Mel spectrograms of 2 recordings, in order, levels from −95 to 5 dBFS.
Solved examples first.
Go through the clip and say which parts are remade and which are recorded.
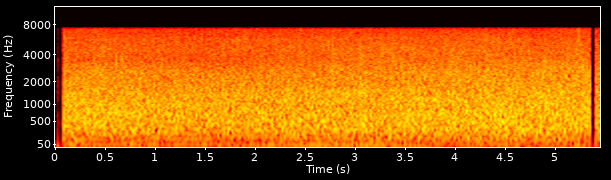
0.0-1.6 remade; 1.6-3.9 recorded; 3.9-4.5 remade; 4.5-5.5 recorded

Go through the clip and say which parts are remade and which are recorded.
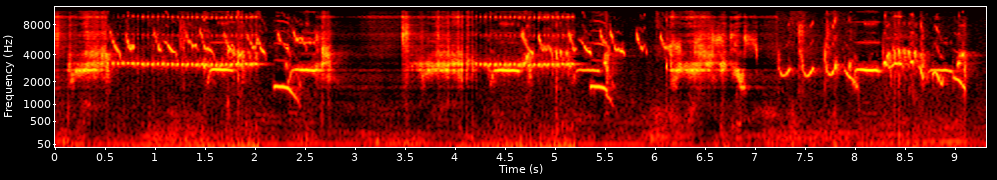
0.0-0.5 remade; 0.5-2.6 recorded; 2.6-4.2 remade; 4.2-6.1 recorded; 6.1-7.2 remade; 7.2-9.3 recorded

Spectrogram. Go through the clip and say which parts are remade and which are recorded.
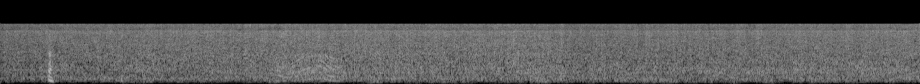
0.0-2.1 remade; 2.1-2.7 recorded; 2.7-4.5 remade; 4.5-5.7 recorded; 5.7-9.2 remade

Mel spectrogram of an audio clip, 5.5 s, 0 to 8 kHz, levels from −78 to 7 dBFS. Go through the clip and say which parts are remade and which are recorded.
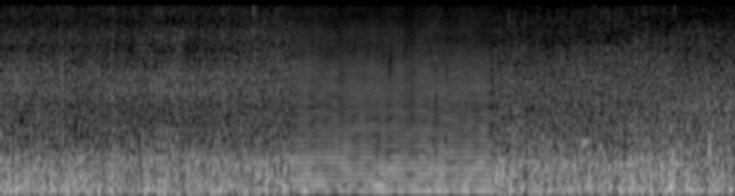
0.0-2.2 recorded; 2.2-3.7 remade; 3.7-5.5 recorded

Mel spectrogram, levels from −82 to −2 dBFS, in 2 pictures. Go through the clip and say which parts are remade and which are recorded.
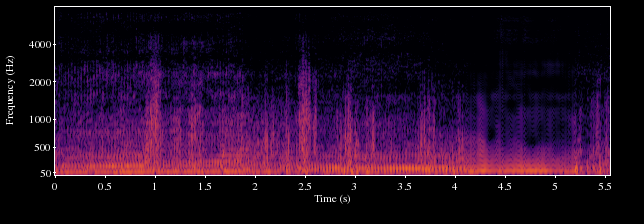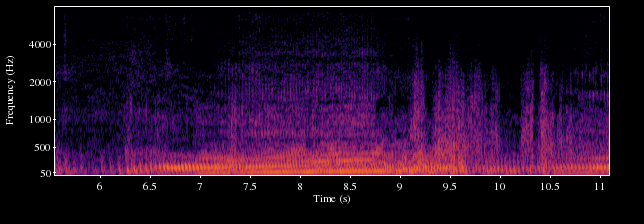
0.0-4.1 recorded; 4.1-5.2 remade; 5.2-11.1 recorded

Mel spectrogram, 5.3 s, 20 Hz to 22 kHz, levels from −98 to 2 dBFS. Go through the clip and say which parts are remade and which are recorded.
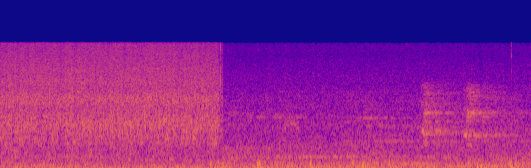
0.0-5.3 recorded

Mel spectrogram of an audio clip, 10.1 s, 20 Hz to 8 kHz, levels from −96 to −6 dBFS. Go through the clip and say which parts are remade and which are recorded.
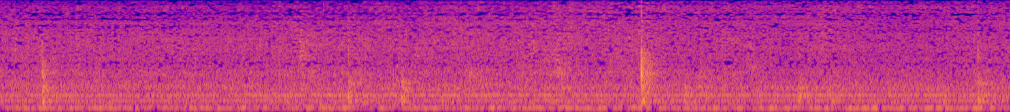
0.0-2.3 recorded; 2.3-6.5 remade; 6.5-10.1 recorded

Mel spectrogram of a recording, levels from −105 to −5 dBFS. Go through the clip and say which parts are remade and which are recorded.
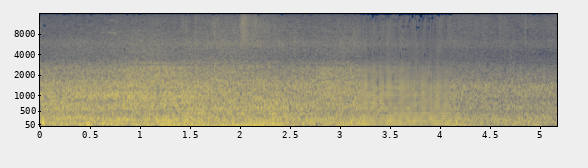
0.0-3.2 recorded; 3.2-4.1 remade; 4.1-5.2 recorded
